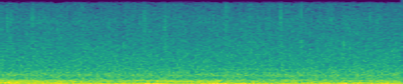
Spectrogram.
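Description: Steady rain patters on a hard surface, a dense, continuous hiss of drops with no pauses, even in loudness throughout.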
